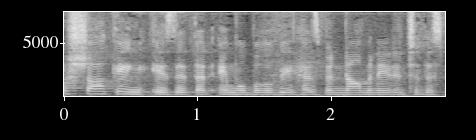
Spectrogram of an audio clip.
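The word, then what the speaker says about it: Emil Bove: Well, first of all, his name is pronounced Amal Boie.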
